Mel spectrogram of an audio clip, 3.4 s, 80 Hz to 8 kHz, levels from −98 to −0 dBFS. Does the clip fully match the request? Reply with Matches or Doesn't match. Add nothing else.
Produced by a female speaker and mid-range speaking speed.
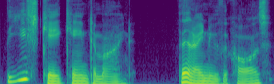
Doesn't match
